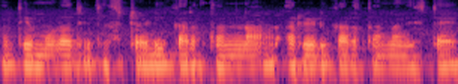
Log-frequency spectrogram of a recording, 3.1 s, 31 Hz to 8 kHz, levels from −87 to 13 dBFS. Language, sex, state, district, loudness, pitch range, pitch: Marathi, male, Maharashtra, Aurangabad, -18 LUFS, 105-110 Hz, 105 Hz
